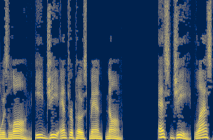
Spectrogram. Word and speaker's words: άνθρωπος: the third from last syllable if the last syllable was long, e.g. anthropos, man, nom.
